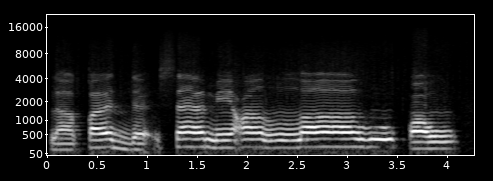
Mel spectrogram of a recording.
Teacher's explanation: Yang mana qalqalah sughra ini yang saya gariskan ni, huruf dal yang bertanda mati, kita kena lantunkan dia kerana dia adalah huruf qalqalah.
